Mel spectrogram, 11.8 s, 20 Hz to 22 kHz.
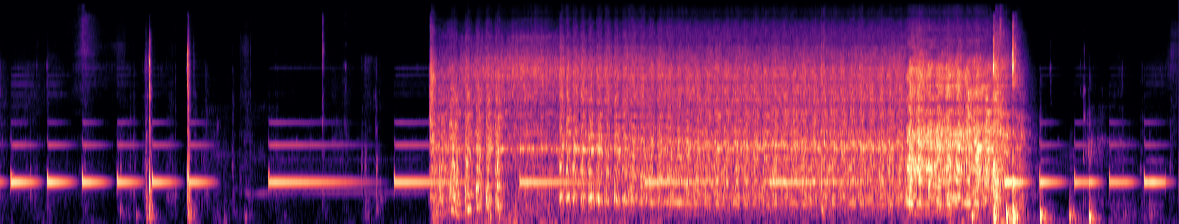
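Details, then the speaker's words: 2015 Ram 1500 EcoDiesel crank no start, no codes, high-pressure fuel pump already replaced: steady cranking with propane fed into crankcase vent, fires briefly roughly then dies; air restriction suspected. "and no it won't but you notice it kind of fires initially I really believe we got an air restriction or something"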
